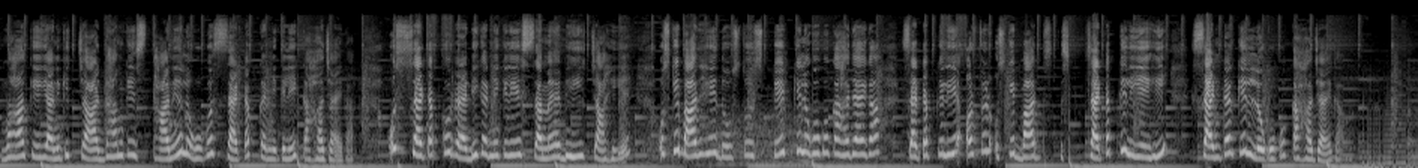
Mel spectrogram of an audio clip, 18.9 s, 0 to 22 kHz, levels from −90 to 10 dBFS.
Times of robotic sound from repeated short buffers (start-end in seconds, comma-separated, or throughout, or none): 18.16-18.91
